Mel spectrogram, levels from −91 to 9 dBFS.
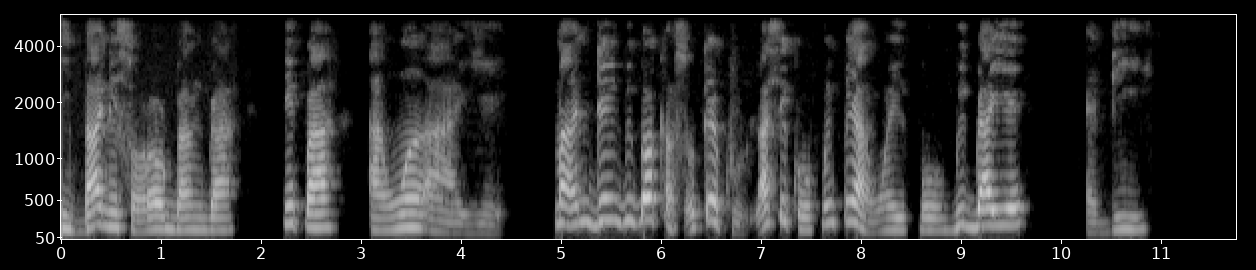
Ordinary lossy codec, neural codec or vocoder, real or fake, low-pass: none; none; real; 5.4 kHz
